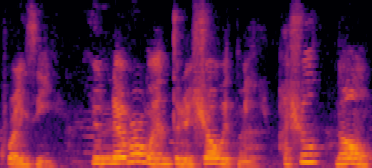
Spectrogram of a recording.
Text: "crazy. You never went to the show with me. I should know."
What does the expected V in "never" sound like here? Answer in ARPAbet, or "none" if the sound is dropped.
V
